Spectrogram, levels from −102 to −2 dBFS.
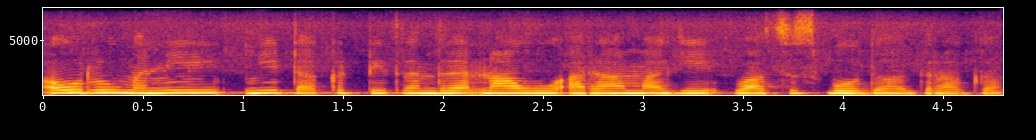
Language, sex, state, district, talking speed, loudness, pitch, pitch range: Kannada, female, Karnataka, Belgaum, 110 wpm, -12 LUFS, 220 Hz, 210-235 Hz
